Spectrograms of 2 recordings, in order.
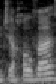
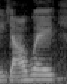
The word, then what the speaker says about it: Yahweh: And there's conjecture about how we pronounce those letters, Yod He Vav He. There's you know, some people say Jehovah, some people say Yahweh, some people say Yahuwah.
